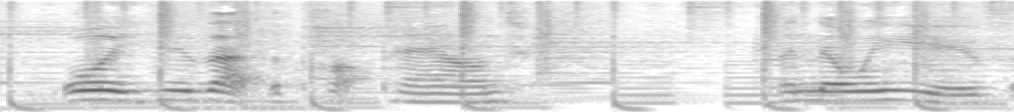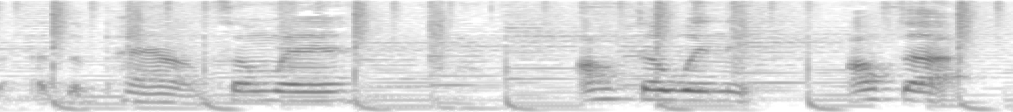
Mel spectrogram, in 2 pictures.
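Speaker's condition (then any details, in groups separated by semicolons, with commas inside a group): Cerebral palsy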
